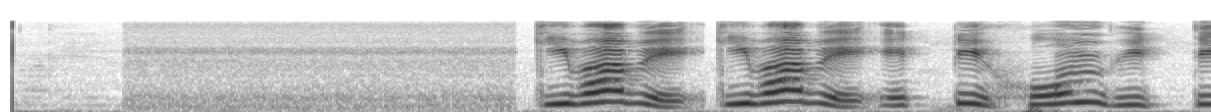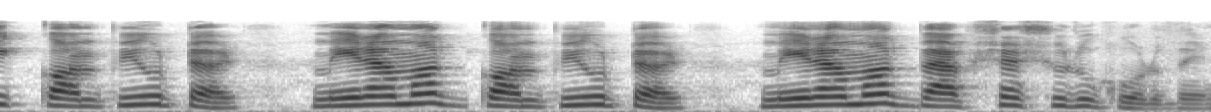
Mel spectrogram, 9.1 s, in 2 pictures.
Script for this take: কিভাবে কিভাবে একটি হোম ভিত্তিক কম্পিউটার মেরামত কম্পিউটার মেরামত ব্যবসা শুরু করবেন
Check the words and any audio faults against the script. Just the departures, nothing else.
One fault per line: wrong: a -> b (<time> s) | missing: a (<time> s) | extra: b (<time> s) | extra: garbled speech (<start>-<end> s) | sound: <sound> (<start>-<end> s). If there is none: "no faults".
no faults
